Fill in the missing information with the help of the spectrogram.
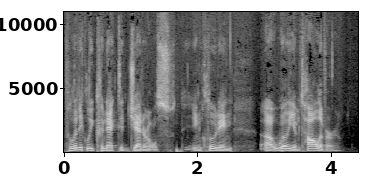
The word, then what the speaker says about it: Taliaferro: Now, for anyone taking notes, Tolliver is spelled exactly like it sounds, T-A-L-I-A-F-E-R-R-O.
